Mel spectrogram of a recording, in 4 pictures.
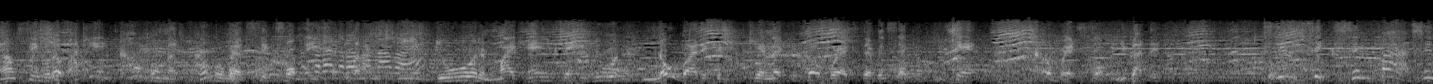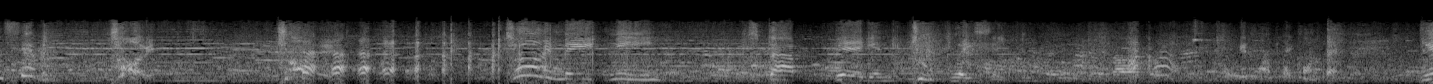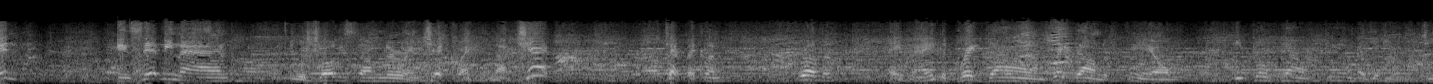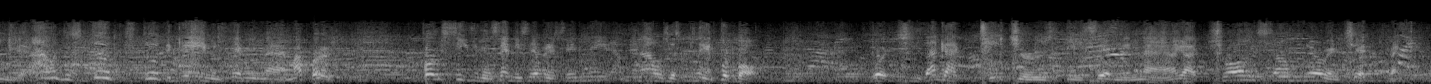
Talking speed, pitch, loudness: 140 wpm, 245 Hz, -25 LUFS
